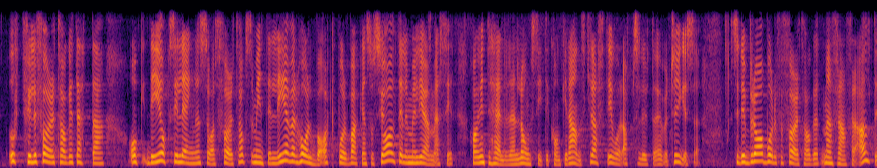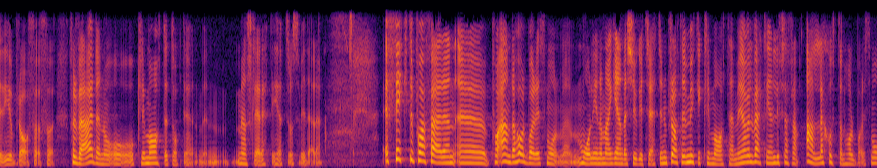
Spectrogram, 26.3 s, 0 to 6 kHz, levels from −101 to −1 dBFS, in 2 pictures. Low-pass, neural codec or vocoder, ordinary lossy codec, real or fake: 5.4 kHz; none; none; real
